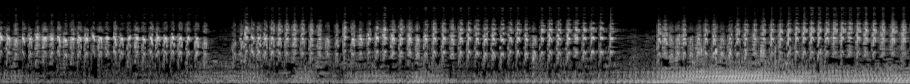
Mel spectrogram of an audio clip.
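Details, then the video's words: Common flameback, a woodpecker: fast rattling trill of sharp notes, about eight per second, in bursts of roughly two seconds with short pauses. A lower rumbling noise enters near the end. "Pelatuk Bawang Gacor (Pelatuk Besi)"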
